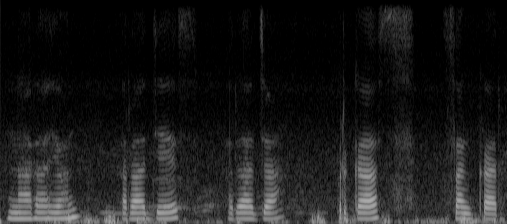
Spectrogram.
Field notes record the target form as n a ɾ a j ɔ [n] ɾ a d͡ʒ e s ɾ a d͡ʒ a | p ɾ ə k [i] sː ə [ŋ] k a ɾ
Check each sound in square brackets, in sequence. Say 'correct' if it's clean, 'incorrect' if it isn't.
correct, incorrect: a, correct

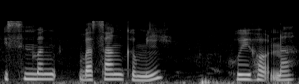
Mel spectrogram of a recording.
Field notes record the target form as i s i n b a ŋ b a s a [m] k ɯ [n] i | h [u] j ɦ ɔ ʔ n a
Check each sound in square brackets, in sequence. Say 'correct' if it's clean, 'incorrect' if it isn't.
incorrect: ŋ, incorrect: m, correct

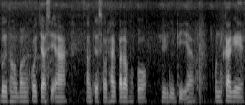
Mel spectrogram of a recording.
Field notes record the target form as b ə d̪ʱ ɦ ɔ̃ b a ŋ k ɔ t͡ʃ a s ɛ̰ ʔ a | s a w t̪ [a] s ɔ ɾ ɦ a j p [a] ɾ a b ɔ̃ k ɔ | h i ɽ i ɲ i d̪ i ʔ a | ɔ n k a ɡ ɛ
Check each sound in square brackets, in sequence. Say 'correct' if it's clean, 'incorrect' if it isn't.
incorrect: ɛ, correct

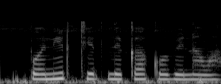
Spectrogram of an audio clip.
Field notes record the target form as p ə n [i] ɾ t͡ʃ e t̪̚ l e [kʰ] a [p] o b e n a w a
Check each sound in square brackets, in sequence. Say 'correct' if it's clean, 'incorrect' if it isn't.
correct, incorrect: k, incorrect: k

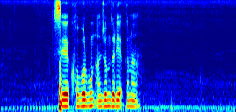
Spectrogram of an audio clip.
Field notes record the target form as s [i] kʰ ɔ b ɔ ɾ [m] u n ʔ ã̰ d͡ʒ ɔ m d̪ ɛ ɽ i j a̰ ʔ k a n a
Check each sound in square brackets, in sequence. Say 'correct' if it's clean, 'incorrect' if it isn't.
incorrect: ɛ, incorrect: b

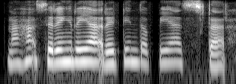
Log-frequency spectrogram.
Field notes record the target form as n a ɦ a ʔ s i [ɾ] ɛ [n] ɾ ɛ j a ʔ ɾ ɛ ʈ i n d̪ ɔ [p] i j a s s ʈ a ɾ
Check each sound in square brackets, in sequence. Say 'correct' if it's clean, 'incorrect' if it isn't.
correct, incorrect: ŋ, correct

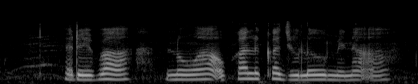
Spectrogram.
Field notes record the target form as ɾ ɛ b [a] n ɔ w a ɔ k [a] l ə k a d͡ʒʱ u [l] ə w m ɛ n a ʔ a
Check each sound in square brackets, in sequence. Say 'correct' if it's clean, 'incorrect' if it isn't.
correct, correct, correct

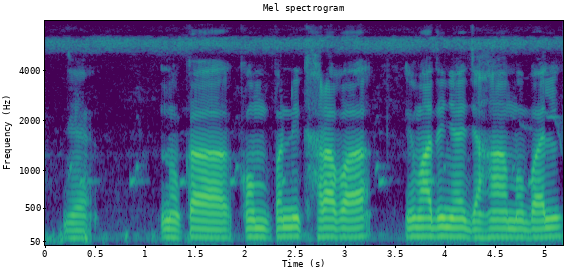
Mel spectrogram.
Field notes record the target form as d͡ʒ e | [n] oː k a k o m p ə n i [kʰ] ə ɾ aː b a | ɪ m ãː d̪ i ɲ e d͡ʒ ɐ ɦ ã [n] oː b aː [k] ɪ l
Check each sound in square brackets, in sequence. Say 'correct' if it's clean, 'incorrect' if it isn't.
correct, correct, incorrect: m, incorrect: none

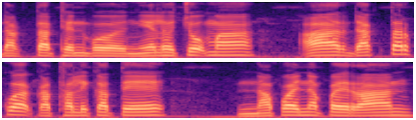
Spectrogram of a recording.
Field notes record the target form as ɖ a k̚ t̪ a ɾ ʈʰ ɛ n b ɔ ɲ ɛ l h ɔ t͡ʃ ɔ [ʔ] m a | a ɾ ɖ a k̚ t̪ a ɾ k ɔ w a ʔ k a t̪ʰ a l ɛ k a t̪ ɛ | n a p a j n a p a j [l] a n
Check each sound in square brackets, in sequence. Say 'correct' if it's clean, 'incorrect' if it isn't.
correct, incorrect: ɾ

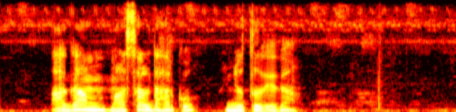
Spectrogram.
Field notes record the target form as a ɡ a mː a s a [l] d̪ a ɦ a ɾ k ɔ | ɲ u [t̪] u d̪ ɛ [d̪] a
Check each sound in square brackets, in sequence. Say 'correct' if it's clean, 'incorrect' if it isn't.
correct, correct, correct

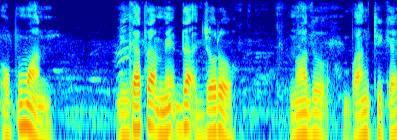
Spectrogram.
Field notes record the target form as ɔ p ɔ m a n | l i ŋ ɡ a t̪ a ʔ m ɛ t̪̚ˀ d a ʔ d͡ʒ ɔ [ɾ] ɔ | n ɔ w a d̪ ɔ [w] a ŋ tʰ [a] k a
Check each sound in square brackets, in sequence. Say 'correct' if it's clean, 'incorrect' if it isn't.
correct, incorrect: b, incorrect: i

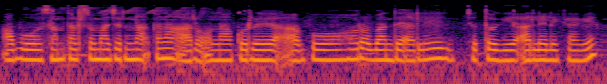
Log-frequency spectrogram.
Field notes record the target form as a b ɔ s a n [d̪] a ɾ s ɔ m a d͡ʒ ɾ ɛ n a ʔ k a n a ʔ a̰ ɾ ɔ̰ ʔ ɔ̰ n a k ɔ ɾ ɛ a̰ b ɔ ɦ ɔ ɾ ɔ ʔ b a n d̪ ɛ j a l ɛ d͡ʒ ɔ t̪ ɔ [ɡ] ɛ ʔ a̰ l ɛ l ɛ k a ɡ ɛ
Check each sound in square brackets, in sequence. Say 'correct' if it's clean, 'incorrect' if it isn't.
incorrect: t̪, correct

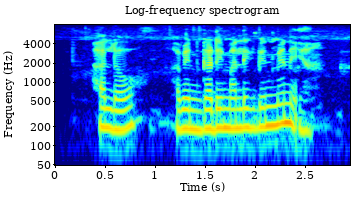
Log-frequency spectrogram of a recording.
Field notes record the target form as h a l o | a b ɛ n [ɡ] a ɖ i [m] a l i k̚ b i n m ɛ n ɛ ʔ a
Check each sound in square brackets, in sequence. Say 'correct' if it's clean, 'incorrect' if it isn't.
correct, correct

